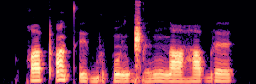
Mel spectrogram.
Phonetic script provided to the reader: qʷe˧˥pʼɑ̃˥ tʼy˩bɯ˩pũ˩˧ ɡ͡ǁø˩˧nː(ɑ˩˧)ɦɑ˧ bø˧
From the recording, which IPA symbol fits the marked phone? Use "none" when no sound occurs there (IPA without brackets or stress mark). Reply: ɑ˩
